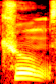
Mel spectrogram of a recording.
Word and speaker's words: Coombs: And by the way, last name pronounced Coombs. I pronounced it Combs in the episode. I think it's really supposed to be pronounced Coombs, as in, like, rhyming with tombs.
